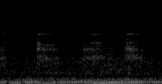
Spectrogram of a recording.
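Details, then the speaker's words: AM6 50cc moped cylinder freshly honed with a redneck method after glazing, piston pushed by hand: quiet rhythmic scraping about twice a second as the rings grip the bore, where before honing it felt smooth; normal ring drag. "On entend bien les segments travailler. Tout à l'heure c'était tout lisse, les segments ne travaillaient pas."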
